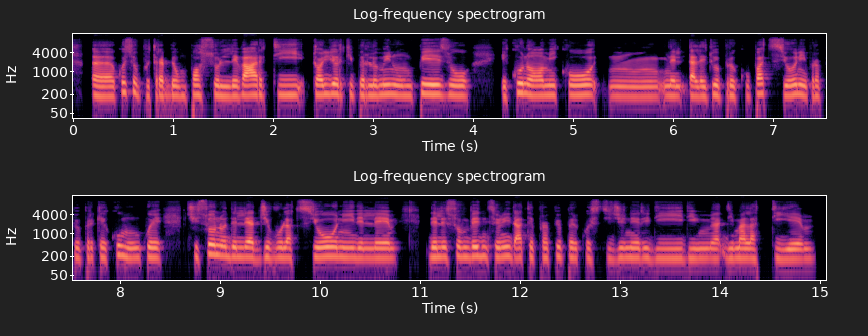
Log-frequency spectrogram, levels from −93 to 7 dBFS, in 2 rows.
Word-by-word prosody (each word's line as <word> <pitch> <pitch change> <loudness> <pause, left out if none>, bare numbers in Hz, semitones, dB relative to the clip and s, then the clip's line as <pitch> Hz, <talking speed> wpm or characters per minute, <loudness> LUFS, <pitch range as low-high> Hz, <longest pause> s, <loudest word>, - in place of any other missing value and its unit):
ehm, 175 -2 +3
questo 230 +4 -2
potrebbe 180 +1 -1
un 175 0 -5
po' 195 +2 +1
sollevarti, 190 +1 +3
toglierti 200 +1 +2
perlomeno 190 +1 +1
un 185 0 -3
peso 195 -3 +3 0.3
economico, 190 +1 +2
mhmm, 170 -1 -4
nel 180 -1 0
dalle 175 -2 +4
tue 195 +1 0
preoccupazioni 190 +1 0
proprio 180 +1 -6
perché 180 +1 -6
comunque 180 -3 -1 0.2
ci - - -6
sono 225 +1 +3
delle 190 -1 +2
agevolazioni, 185 +1 +1
delle 175 0 0 0.3
delle 190 0 0
sovvenzioni 195 0 0
date 185 -1 -1
proprio 180 +2 -5
per 180 -1 -3
questi 175 -1 -10
generi 180 +1 -2
di 170 0 -5
di 170 0 -5
m 175 0 -2
di 175 - -5
malattie. 170 -1 -2
185 Hz, 145 wpm, -22 LUFS, 175-195 Hz, 0.3 s, dalle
